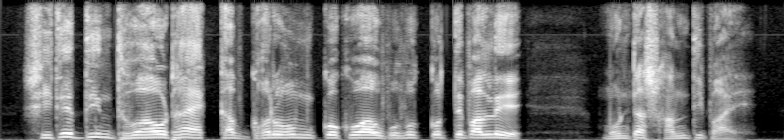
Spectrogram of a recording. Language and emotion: Bengali, happy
